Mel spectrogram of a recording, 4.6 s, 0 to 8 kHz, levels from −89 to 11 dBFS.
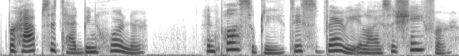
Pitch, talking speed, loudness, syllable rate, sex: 245 Hz, 145 wpm, -20 LUFS, 5.1 syllables/s, female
